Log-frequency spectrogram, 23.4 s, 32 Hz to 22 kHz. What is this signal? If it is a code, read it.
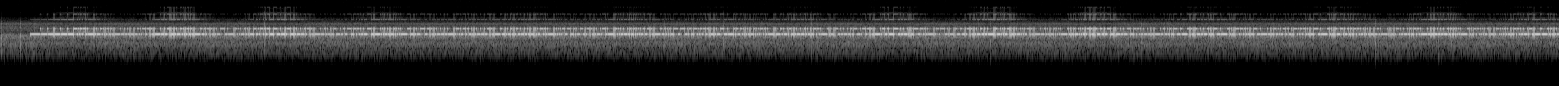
RTTY (75 baud, 850 Hz shift), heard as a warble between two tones, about 2050 Hz centre, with fading and static crashes. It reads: 48Q73 QH48I 5DUXN MOKO7 UQMWT 5Y4O5 1AAC1 CUWQ6 JZOGN 3D242 IBTTZ G9LR4 XGZ71 GZ793 ZVT65 ATXBC 0BYH6 U4PCF BPOX9 1WWOV B09NE 9QNAC 5NBHI J7YA2 QQ84N YGASQ …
